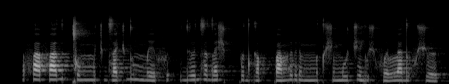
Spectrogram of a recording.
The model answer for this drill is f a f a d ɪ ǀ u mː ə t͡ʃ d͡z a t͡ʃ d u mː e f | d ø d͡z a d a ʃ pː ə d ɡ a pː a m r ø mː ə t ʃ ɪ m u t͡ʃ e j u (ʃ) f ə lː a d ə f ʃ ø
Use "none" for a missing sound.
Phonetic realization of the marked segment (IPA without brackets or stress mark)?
ʃ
